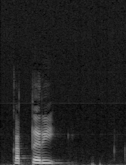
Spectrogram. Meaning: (noun) 1. scissors, shears 2. a species of snake; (verb) to trim, cut, shear, prune; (noun) brinjal, egg-plant, aubergine - the plant Solanum melongena
- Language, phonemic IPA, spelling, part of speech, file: Tamil, /kɐt̪ːɐɾiː/, கத்தரி, noun / verb, Ta-கத்தரி.ogg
